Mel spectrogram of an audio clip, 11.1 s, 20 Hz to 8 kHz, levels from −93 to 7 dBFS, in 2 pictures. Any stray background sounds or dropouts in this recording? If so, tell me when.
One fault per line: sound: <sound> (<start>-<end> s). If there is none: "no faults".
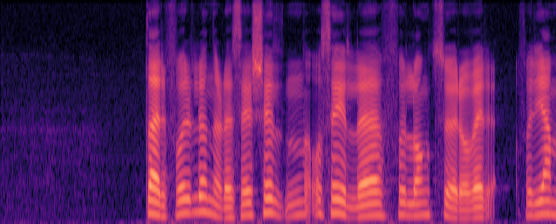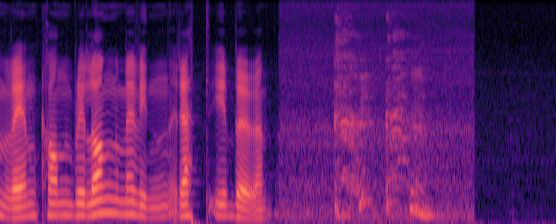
sound: cough (8.9-10.1 s)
